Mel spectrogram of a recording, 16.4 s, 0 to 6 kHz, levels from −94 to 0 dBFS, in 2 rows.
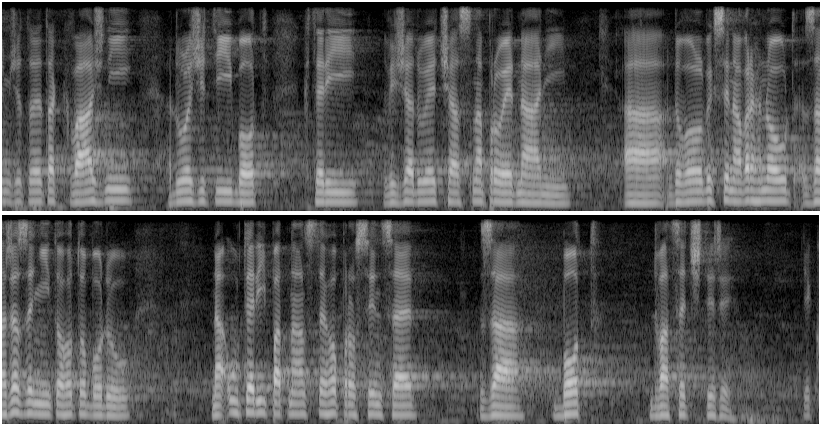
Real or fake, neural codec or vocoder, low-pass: real; none; 5.4 kHz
